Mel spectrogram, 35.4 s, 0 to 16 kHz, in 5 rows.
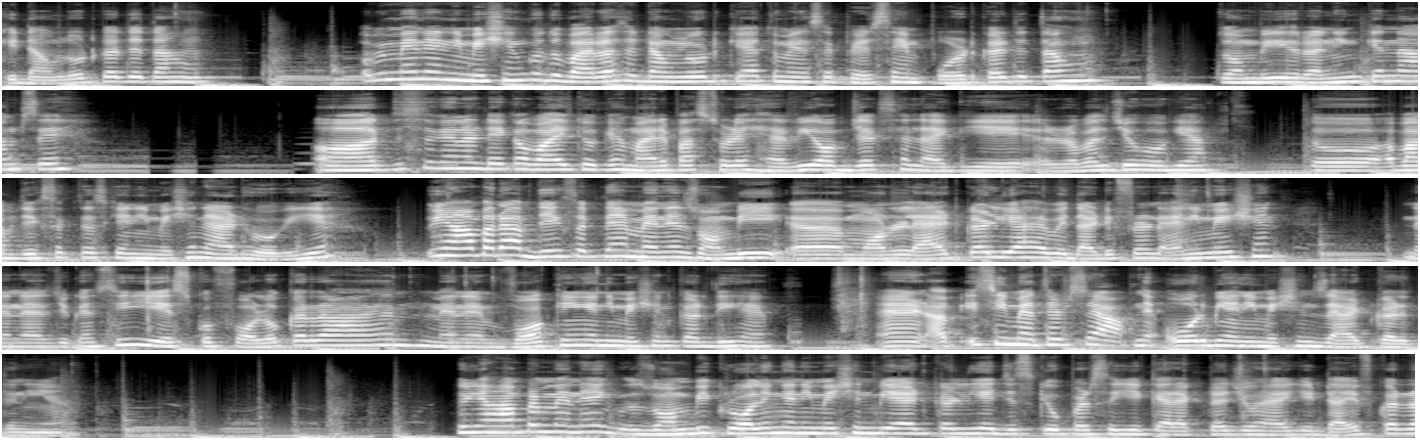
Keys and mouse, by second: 16.1 space, 16.9 click, 17.4 middle drag, 18.0 middle click, 18.6 middle click, 19.4 click, 20.0 space, 22.2 middle drag, 22.2 space, 23.2 click, 23.6 space, 23.9 middle click, 25.5 space, 26.1-27.2 drag, 27.8 click, 29.2 space, 29.5-29.9 middle drag, 31.1-31.4 middle drag, 31.8 middle click, 31.9 drag, 32.9 click, 34.2-34.5 drag, 34.5 space.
